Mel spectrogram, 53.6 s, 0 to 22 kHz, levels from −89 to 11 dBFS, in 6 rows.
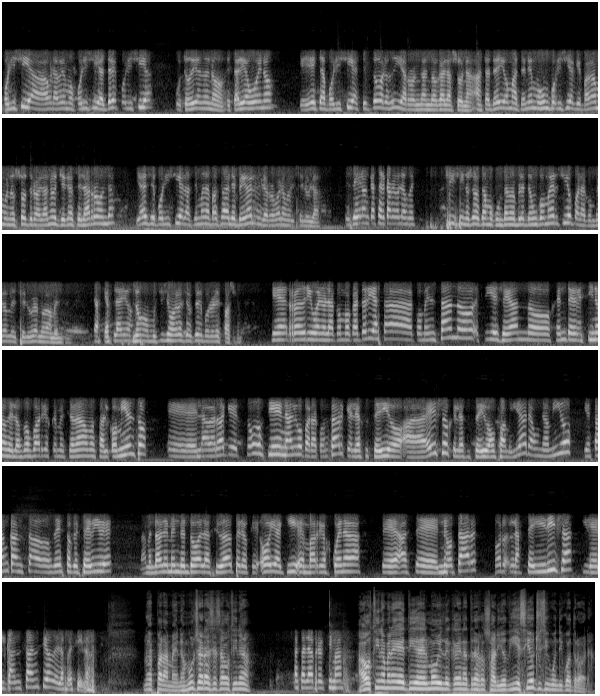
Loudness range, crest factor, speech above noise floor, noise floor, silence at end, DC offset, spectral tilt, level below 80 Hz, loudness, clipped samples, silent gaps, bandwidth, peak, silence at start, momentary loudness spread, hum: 6 LU; 18 dB; 26 dB; -45 dBFS; 0.05 s; under 0.1%; -6 dB/octave; -42 dBFS; -19 LUFS; under 0.1%; none; 14 kHz; 0 dBFS; 0 s; 10 LU; none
